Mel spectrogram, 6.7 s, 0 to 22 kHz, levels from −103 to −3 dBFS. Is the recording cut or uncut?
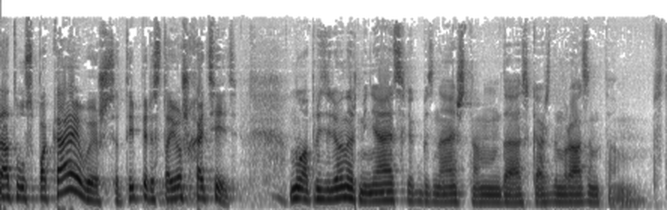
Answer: cut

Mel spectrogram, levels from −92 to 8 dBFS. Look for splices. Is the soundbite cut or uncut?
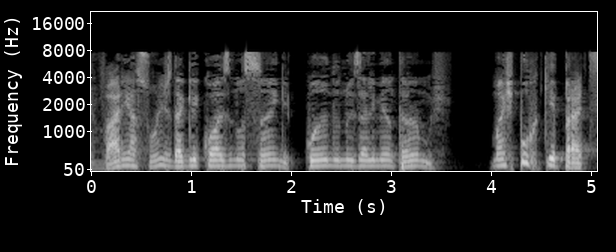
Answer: uncut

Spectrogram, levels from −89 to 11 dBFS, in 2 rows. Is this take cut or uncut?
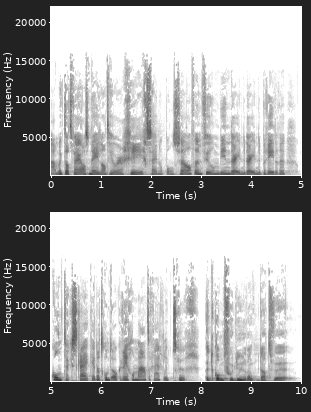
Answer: cut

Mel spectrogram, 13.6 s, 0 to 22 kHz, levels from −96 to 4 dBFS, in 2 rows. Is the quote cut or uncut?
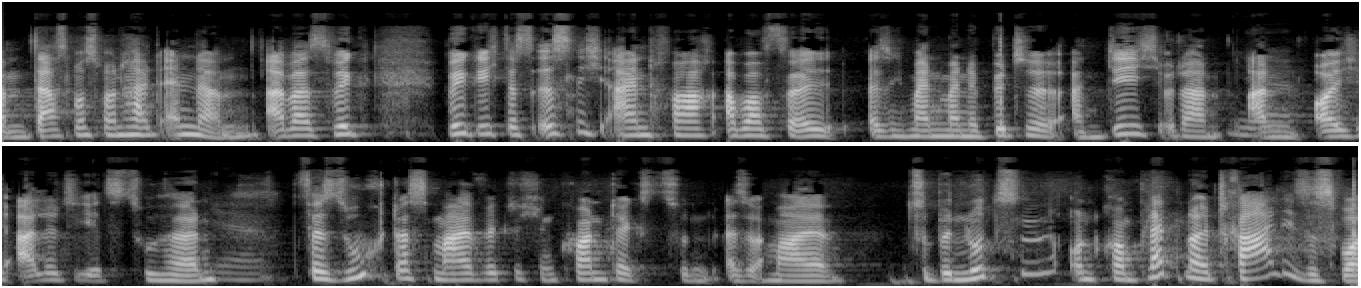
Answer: cut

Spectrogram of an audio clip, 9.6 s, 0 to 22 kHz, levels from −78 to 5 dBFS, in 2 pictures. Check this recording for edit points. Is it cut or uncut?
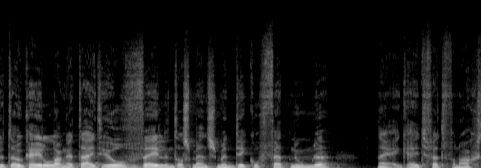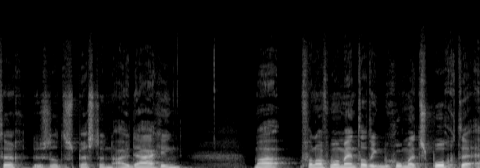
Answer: uncut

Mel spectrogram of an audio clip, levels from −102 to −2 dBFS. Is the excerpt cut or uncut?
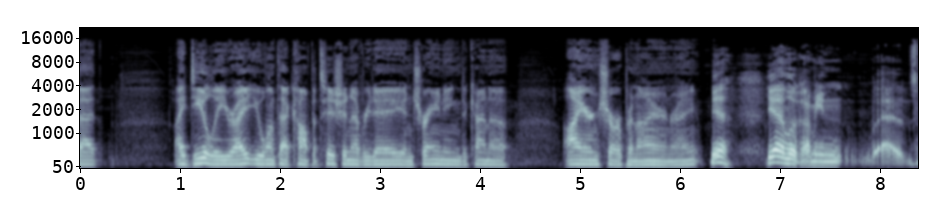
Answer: uncut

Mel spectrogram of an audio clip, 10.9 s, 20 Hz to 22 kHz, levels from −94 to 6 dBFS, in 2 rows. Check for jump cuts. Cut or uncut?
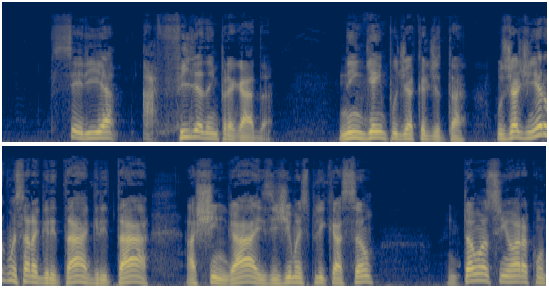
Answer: uncut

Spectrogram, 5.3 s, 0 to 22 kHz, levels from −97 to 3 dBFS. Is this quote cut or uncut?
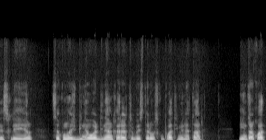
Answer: uncut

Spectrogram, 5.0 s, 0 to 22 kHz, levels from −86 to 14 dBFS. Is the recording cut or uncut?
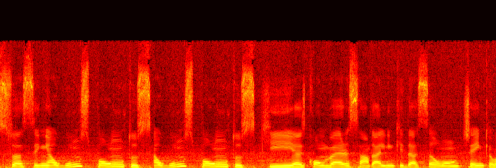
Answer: cut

